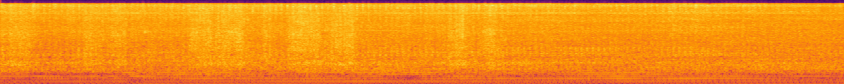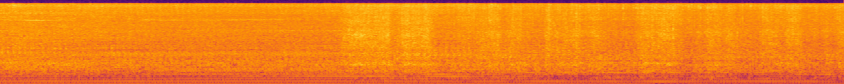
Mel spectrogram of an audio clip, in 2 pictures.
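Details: Old Toro Recycler mower with bad transmission, mowing: steady single-cylinder drone with rough gritty grinding layered over it; worn drive transmission.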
